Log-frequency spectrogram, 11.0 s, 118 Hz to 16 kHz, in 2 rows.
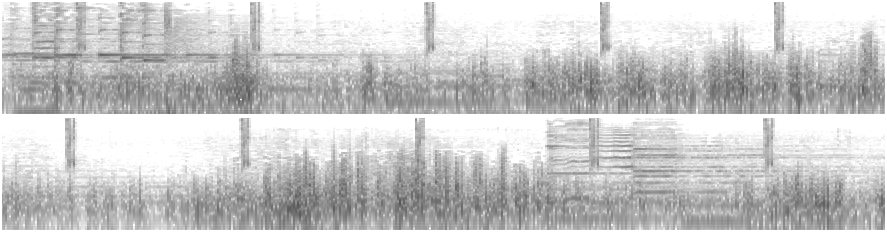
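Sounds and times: wind buffeting microphone: 0:00.0 - 0:11.0
sharp ticks: 0:02.6 - 0:02.8, 0:04.8 - 0:05.0, 0:05.9 - 0:06.1.

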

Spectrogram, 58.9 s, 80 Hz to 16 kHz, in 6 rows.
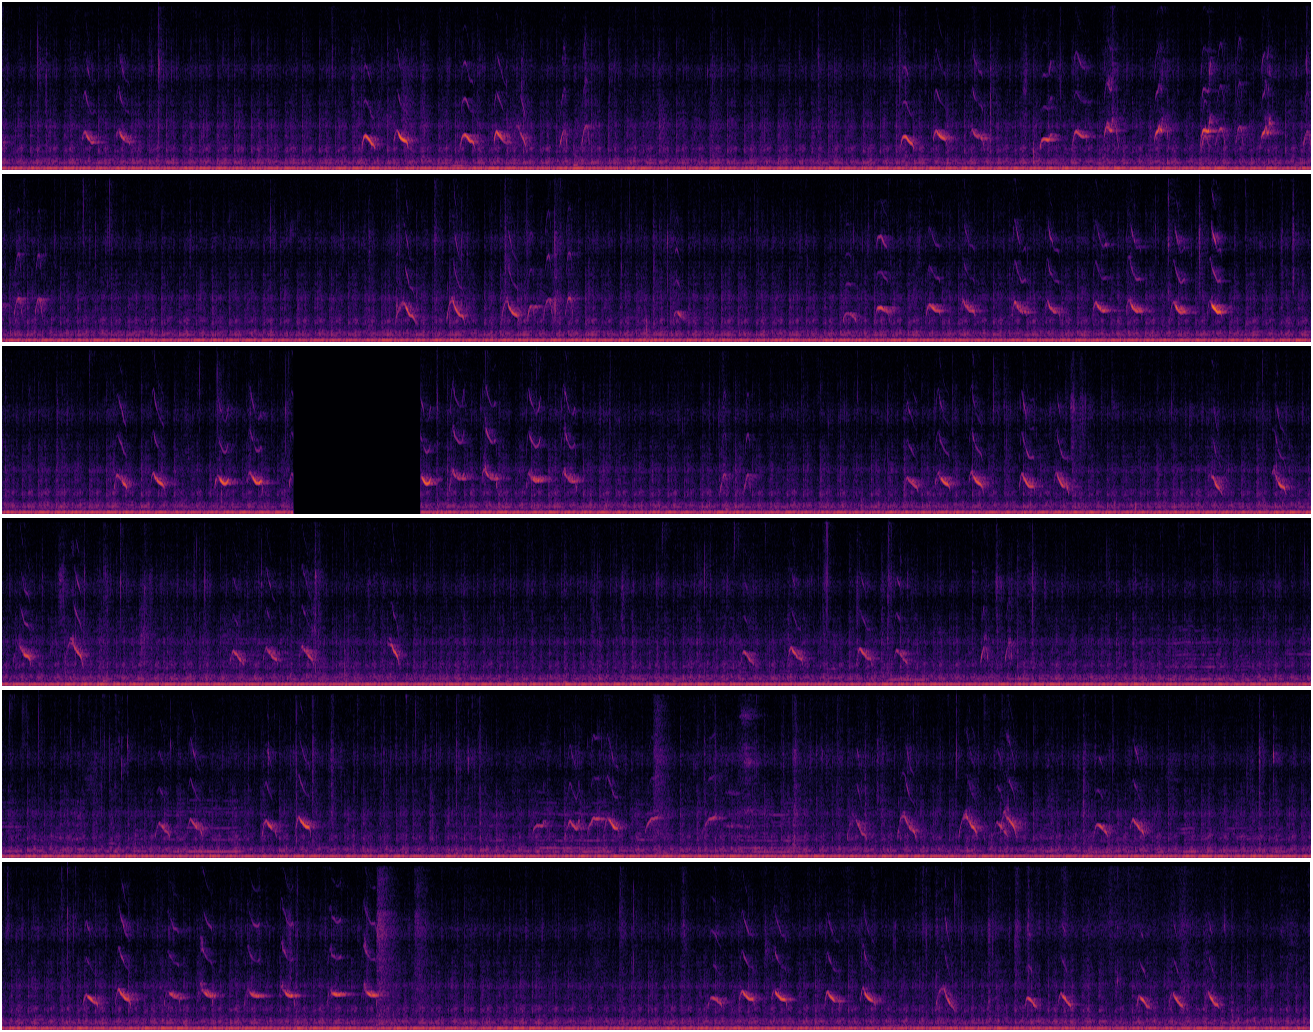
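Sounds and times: ducklings peeping: 0:00.0 - 0:01.4, 0:02.5 - 0:04.7, 0:06.6 - 0:10.4, 0:12.7 - 0:15.2, 0:16.0 - 0:19.2, 0:20.4 - 0:21.8, 0:22.8 - 0:24.2, 0:25.0 - 0:25.4, 0:26.4 - 0:32.6, 0:34.9 - 0:37.4, 0:40.3 - 0:41.8, 0:43.2 - 0:48.1, 0:49.6 - 0:52.2, 0:54.2 - 0:58.4
low machine hum: 0:00.0 - 0:21.8, 0:22.8 - 0:58.9.

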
